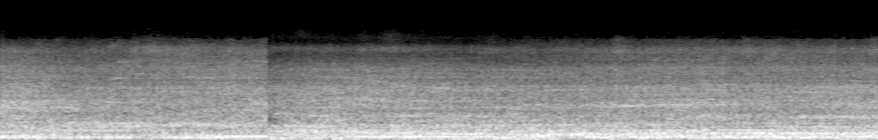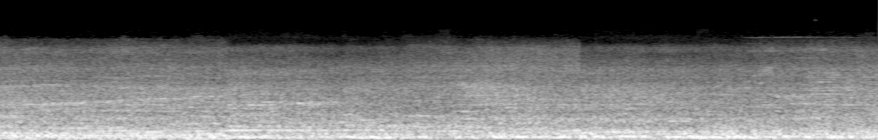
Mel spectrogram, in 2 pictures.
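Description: Loud, steady din of a crowded indoor car show hall, dominated by a low rumble with no single sound standing out.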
